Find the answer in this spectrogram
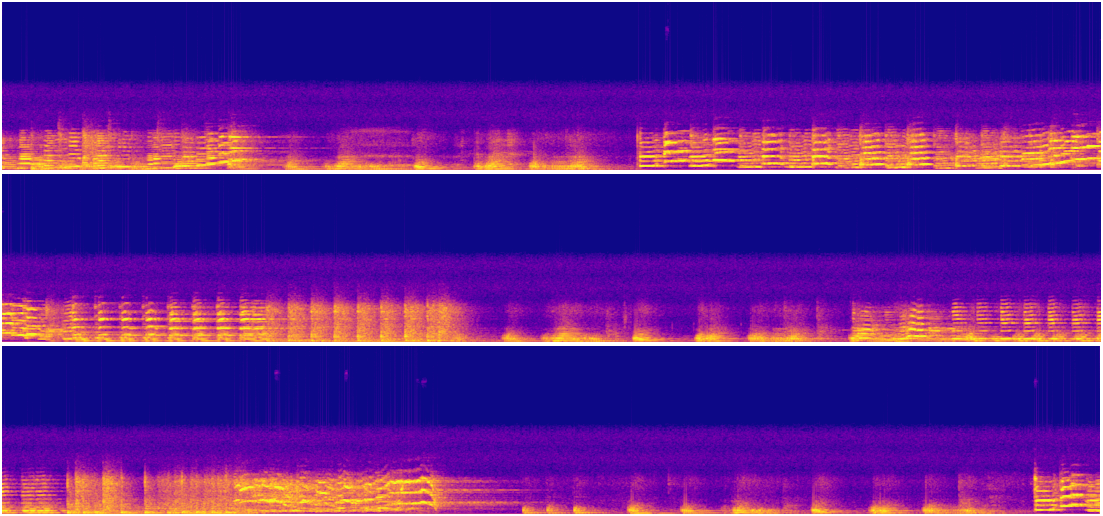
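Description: Live jazz quartet of trumpet, saxophone, tuba and drums playing a tune, the horns running busy lines over the tuba bass and drums. In places, about halfway through and again near the end, the band breaks into short, clipped chords.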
